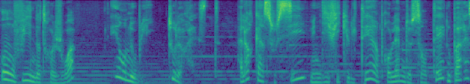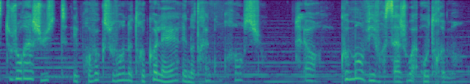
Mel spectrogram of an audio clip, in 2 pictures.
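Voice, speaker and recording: Music plays in the background as a woman speaks at a moderate pace and medium pitch with very wide pitch swings. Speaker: radio host. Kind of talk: reflective radio monologue.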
